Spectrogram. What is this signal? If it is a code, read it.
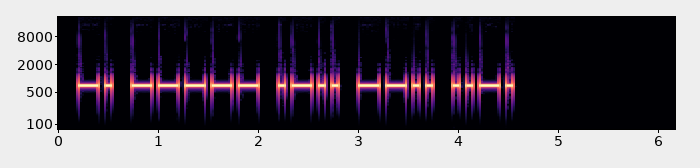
Morse code, heard as a keyed tone, about 18 wpm, 700 Hz. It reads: N0LZF
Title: Speed Racing - USA 1x3 Call Signs 15wpm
